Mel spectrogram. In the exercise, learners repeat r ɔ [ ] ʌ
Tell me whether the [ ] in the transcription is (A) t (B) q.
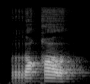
B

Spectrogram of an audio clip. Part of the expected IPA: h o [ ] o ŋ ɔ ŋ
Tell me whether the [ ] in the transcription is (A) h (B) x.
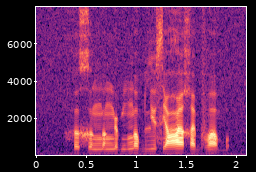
B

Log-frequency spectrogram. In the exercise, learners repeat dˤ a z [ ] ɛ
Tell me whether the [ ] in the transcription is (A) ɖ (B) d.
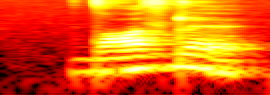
A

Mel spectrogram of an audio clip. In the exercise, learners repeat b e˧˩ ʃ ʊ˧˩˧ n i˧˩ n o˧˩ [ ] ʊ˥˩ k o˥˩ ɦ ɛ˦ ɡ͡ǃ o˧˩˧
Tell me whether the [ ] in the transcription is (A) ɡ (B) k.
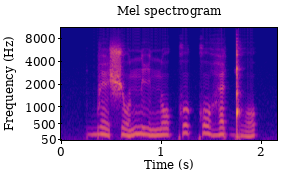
B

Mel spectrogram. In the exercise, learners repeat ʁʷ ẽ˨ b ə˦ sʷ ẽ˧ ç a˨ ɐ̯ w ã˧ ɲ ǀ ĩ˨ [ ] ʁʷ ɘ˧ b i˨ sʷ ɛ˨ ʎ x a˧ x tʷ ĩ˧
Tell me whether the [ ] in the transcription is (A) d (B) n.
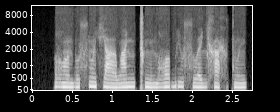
B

